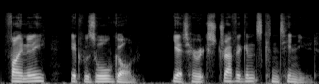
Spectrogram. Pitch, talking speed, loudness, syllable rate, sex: 125 Hz, 170 wpm, -20 LUFS, 6.6 syllables/s, male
